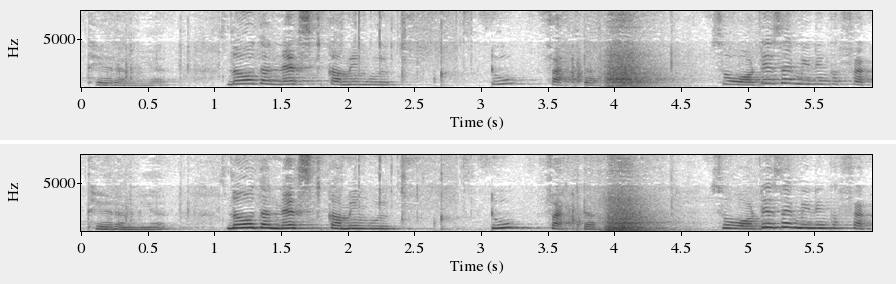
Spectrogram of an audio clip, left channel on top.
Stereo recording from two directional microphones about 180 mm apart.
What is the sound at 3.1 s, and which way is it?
A woman's voice, 35° right (ahead or behind).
